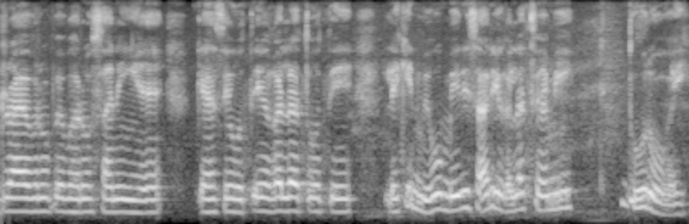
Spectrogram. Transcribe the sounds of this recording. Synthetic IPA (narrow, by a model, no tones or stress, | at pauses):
ɖɾaːɪʋəɾõpebʱɐɾoːsanɐɦĩɦɛ̃ː | kɛːseɦoːt̪eɦɛ̃ɣɐlət̪ɦoːt̪eɦɛ̃ːleːkɪnʋomeːɾisaːɾiɣɐlət̪seɦɐmĩ | d̪uːɾɦoːɡəiː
